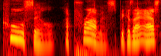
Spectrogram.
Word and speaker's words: Kuxiu: It's pronounced Coolsil, I promise, because I asked the brand and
